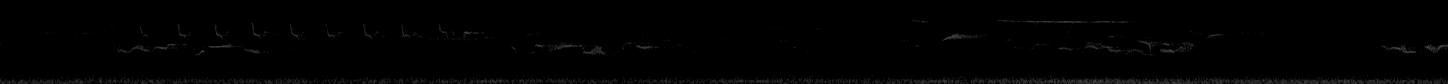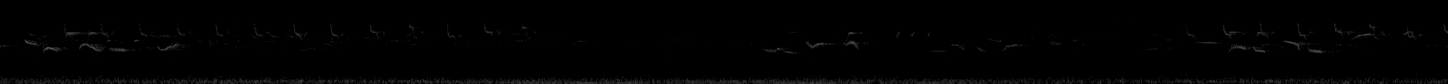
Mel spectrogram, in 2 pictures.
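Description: Faint birds chirping and twittering in repeated short bursts of song every few seconds.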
